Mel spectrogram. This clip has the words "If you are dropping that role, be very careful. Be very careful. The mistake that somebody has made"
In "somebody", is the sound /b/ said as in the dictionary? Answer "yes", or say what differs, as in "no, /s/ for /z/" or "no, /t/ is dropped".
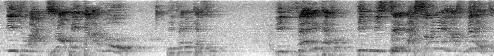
no, /b/ is dropped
